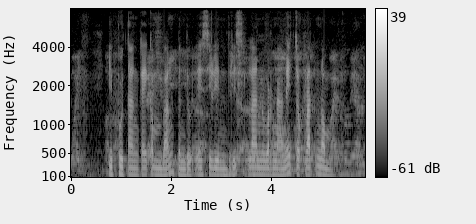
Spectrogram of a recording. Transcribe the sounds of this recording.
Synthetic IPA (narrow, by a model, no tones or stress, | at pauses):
ʔib̥ṳt̪aŋkajkəmbaŋb̥ə̤nt̪uʔesilind̪ɾɪslanwərnanet͡ʃoklat̪̚nɔm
